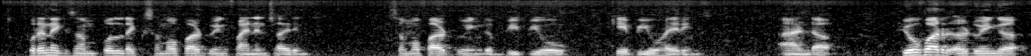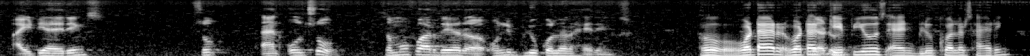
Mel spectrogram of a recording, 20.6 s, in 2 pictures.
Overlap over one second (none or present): none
